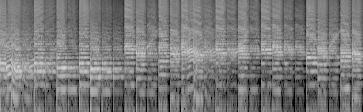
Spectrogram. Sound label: Lead Synth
